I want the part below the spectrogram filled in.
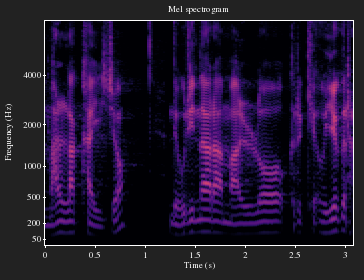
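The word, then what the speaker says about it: Malachi: 말라기라는 말은 말라카이라는 말을 영어 발음을 이제 영어 발음은 말라카이죠 근데 우리나라 말로 그렇게 의역을 하다 보니까 그냥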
